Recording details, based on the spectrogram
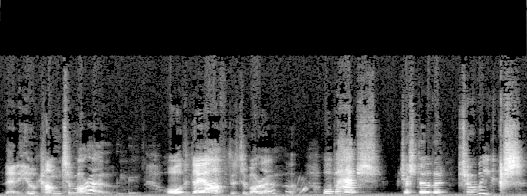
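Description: A woman's voice: mid-range voice, big pitch swings, a little slow, highs cut off, faint music behind. A woman playing a chatty, flippant and reckless spaceship pod computer in a comedy audio drama, talking in a breezy, mock-grand theatrical way. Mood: blithely evasive.

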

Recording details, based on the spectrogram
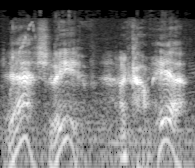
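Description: A man's voice: a little high, wildly swooping pitch, takes it slowly, noisy background, full character voice. A man playing a chatty, smug robot pod sidekick in a comedy audio drama, explaining things with wry, wordy theatrical flourishes. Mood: gleeful explaining.

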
